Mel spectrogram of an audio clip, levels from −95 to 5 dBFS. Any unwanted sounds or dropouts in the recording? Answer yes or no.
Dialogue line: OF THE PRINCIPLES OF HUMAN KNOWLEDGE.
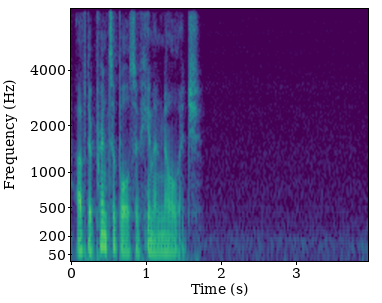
no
